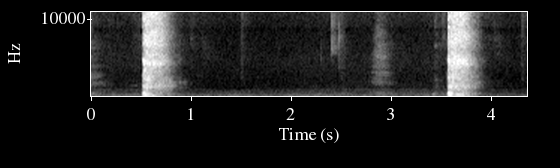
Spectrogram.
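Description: Two sharp, explosive bursts about three seconds apart, each a sneeze-like expulsion standing out against near silence.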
